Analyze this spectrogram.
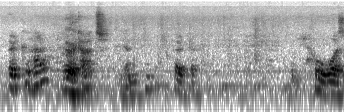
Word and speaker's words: Urquhart: admirer, or a lover, called Francis, I never pronounced this name correct, Urquhart? Urquhart.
